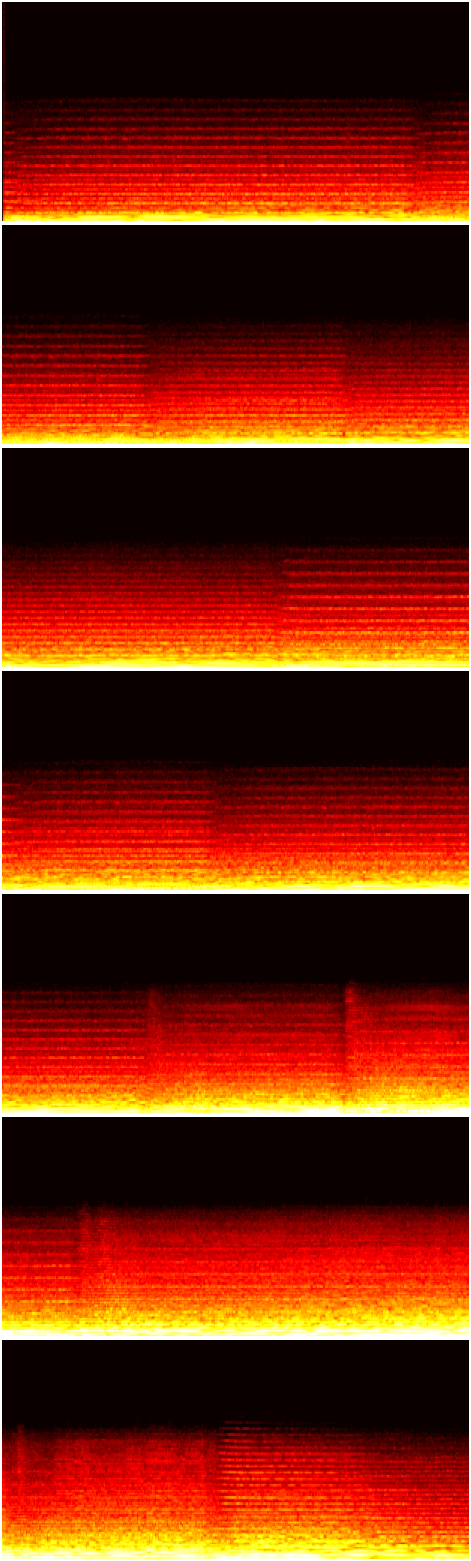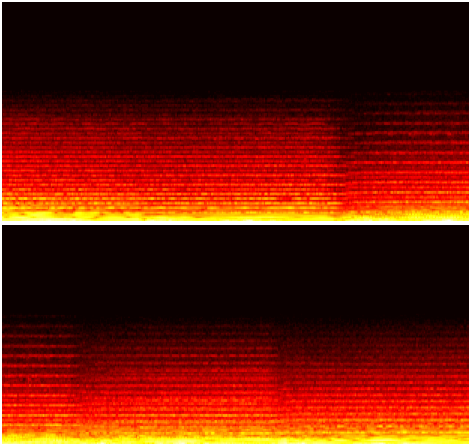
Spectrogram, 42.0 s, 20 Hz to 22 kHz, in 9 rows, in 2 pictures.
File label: Gameplay Action Loop 24 Bars; Agent A A Puzzle in Disguise; Windows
